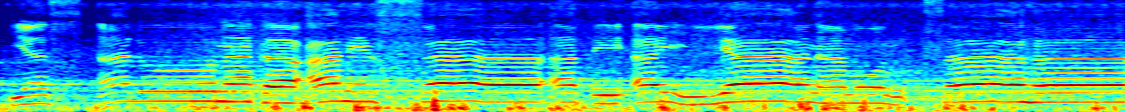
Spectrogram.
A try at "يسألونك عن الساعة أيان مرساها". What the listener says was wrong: आपने साआती को ज़्यादा लंबा किया है يسألونك عن الساعة أيان مرساها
